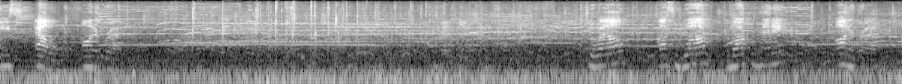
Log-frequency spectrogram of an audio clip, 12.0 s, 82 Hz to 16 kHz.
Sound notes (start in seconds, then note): 2.0 people cheering; 2.3 air horn blares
